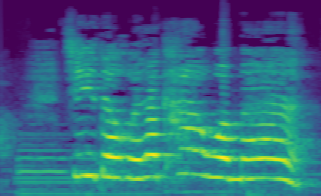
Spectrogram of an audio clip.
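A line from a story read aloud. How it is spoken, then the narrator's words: Children calling out. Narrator (Chinese): 斯宾德一家的孩子们喊道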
